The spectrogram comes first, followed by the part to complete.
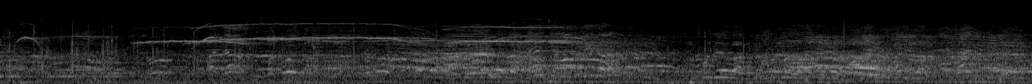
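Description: Crowd of spectators shouting and calling out to the fighters, with several long, high, steady whistles in the first half.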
